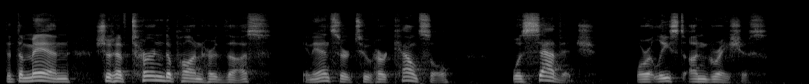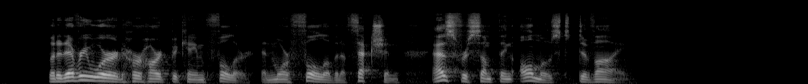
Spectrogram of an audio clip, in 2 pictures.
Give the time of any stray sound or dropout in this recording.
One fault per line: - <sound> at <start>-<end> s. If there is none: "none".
none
